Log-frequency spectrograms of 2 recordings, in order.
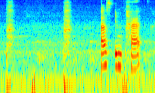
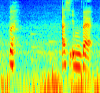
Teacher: It's voiceless, no vibration in the throat. Where b is voice, you feel vibration in your throat.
